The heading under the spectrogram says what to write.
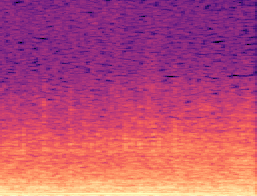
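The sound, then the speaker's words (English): An airplane's engine drones steadily overhead, a continuous low rumbling hum with a tonal buzz that holds at an even, moderate loudness throughout, with no voices. “Am I hearing an airplane?”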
